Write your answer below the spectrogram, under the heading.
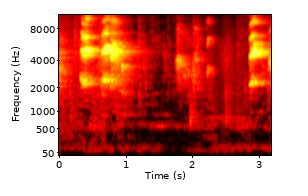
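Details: Shrill, raspy cockatiel calls: two loud squawks close together early on, a softer call midway, then another loud squawk near the end, with a faint low hum underneath.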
